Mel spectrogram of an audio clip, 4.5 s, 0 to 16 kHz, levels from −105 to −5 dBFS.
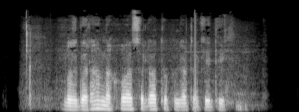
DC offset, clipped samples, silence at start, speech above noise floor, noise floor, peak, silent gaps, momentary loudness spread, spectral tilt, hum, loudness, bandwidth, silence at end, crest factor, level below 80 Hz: under 0.1%; under 0.1%; 0.45 s; 31 dB; -49 dBFS; -2 dBFS; none; 17 LU; -6.5 dB/octave; none; -19 LUFS; 11.5 kHz; 0.85 s; 18 dB; -56 dBFS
